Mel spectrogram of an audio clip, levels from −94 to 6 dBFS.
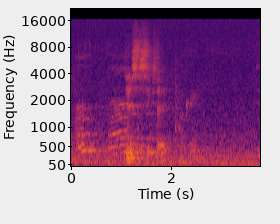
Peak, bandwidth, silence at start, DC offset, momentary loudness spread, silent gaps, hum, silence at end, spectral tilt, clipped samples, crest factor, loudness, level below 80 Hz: -10 dBFS; 17 kHz; 0 s; under 0.1%; 15 LU; none; none; 0 s; -3.5 dB/octave; under 0.1%; 22 dB; -32 LUFS; -46 dBFS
